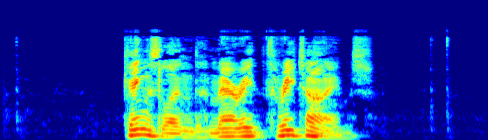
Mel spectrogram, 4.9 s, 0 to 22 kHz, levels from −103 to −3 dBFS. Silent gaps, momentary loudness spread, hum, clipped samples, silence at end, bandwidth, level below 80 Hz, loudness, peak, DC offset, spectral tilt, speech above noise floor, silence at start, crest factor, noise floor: none; 15 LU; none; under 0.1%; 1.2 s; 7.8 kHz; -58 dBFS; -22 LUFS; -6 dBFS; under 0.1%; -6.5 dB/octave; over 68 dB; 1.25 s; 20 dB; under -90 dBFS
